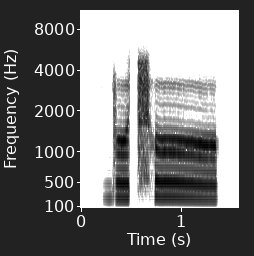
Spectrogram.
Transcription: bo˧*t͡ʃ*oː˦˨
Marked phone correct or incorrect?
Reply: incorrect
